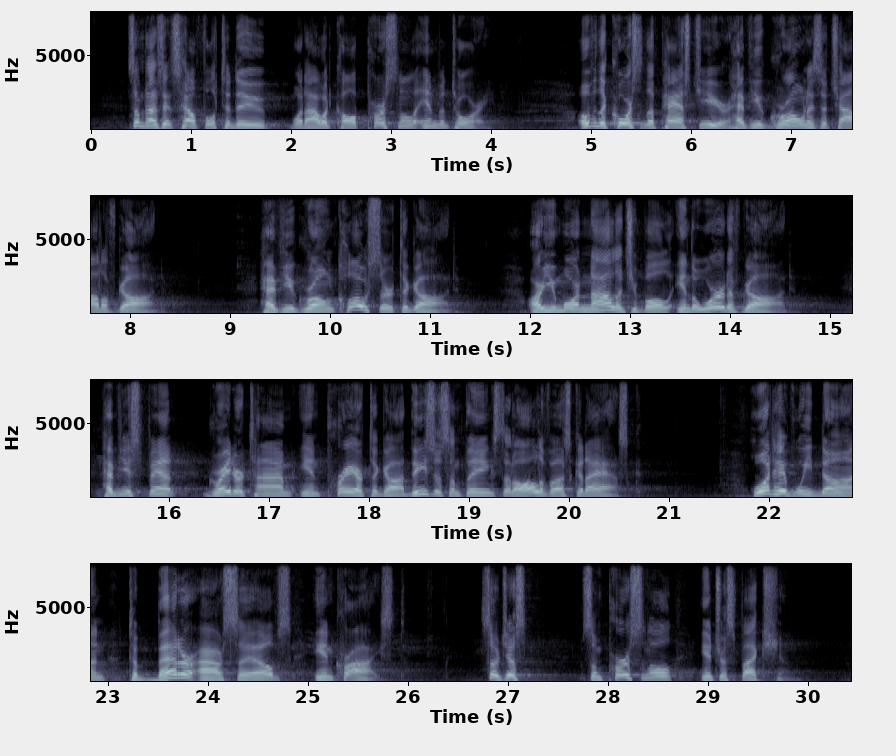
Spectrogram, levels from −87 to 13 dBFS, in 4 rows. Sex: male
